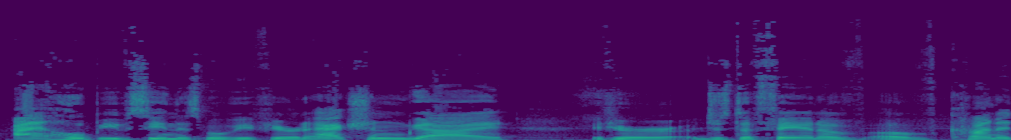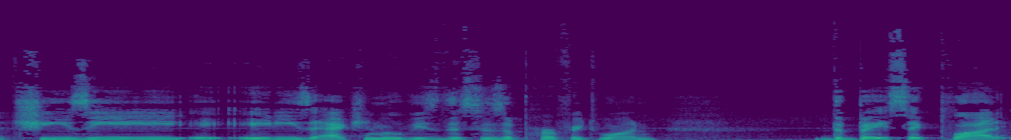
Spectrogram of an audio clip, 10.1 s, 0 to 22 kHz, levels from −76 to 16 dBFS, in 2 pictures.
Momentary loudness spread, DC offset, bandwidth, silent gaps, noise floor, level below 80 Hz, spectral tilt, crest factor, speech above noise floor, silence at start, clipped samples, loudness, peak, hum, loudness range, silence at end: 7 LU; under 0.1%; 18 kHz; none; -57 dBFS; -64 dBFS; -4.5 dB/octave; 22 dB; 29 dB; 0.05 s; under 0.1%; -27 LUFS; -6 dBFS; none; 3 LU; 0 s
